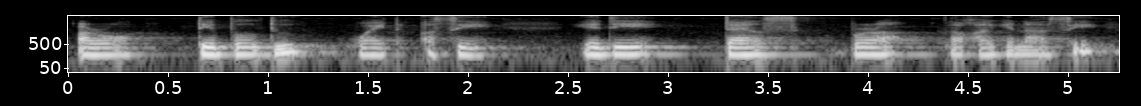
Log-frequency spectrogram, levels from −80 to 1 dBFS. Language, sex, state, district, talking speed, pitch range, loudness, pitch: Nagamese, female, Nagaland, Dimapur, 135 wpm, 185-195 Hz, -18 LUFS, 190 Hz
